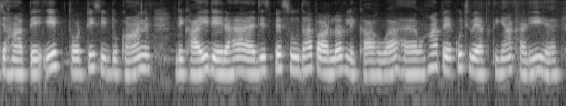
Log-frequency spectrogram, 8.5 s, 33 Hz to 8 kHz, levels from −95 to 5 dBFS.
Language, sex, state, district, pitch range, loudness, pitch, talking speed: Hindi, female, Jharkhand, Ranchi, 185-210 Hz, -16 LUFS, 195 Hz, 160 wpm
